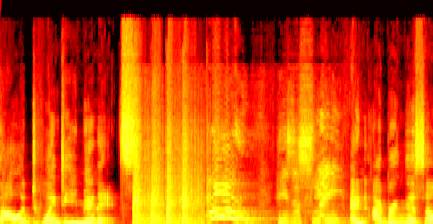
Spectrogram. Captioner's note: bangs glass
